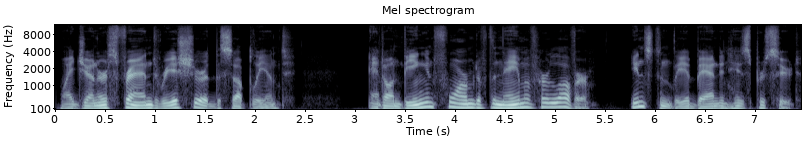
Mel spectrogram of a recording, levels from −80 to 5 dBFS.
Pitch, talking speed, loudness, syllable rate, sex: 115 Hz, 160 wpm, -18 LUFS, 5.4 syllables/s, male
